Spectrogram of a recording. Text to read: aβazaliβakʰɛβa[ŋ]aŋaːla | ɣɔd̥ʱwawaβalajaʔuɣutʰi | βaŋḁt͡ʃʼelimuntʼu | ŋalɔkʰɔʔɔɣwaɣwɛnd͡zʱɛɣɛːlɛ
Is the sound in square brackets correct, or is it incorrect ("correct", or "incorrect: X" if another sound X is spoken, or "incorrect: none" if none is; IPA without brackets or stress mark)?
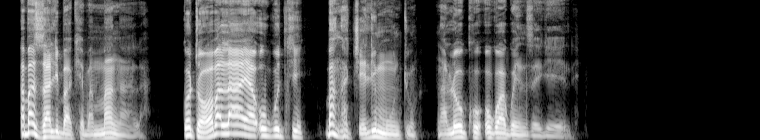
incorrect: m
